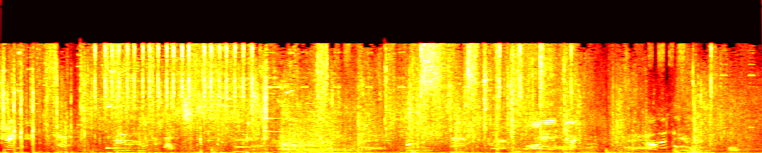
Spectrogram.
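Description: Heavy gunfire rattles rapidly.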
